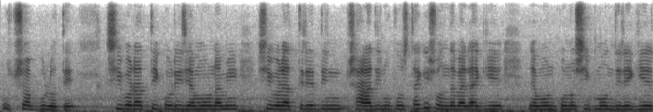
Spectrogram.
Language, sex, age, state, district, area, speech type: Bengali, female, 30-45, West Bengal, South 24 Parganas, urban, spontaneous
